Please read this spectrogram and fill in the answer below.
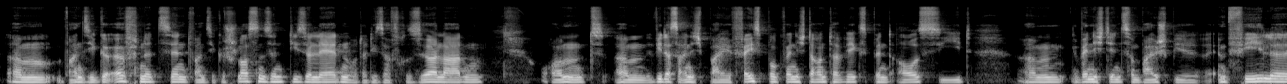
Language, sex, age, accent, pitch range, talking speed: German, male, 40-59, German, 110-125 Hz, 160 wpm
